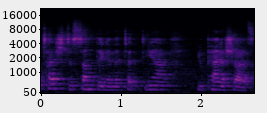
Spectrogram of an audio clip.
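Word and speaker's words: Taittiriya: There is also a touch to something in the Tatien Upanishads, and I'm pronouncing that not quite correctly. Taititia.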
